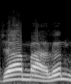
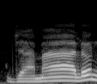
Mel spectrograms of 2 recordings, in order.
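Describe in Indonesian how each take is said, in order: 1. Vokal setelah m dibaca pendek. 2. Vokal setelah m dibaca panjang. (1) "dengan mim yang pendek" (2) "dengan mim yang panjang"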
